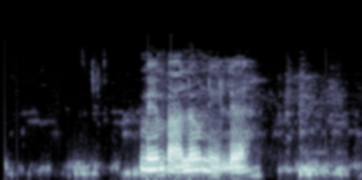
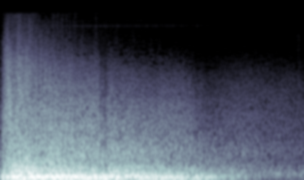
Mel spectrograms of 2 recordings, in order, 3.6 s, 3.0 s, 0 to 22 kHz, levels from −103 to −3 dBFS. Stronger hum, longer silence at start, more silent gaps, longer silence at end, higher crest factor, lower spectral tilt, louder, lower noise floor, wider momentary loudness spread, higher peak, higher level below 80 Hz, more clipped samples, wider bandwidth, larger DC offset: neither; first, 0.8 s vs 0 s; neither; second, 0.2 s vs 0.7 s; first, 16 dB vs 8 dB; about the same, -9.5 dB/octave vs -10 dB/octave; second, -14 LUFS vs -11 LUFS; first, -54 dBFS vs -43 dBFS; first, 23 LU vs 17 LU; about the same, 0 dBFS vs 0 dBFS; second, -58 dBFS vs -12 dBFS; neither; about the same, 6 kHz vs 5.6 kHz; neither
